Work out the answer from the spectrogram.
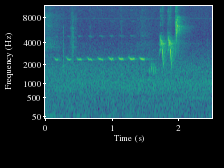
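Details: Common nightingale singing in Skarszewski Park on 7 May 2021: a steady series of about ten thin, even whistled notes, then a few quick rising and falling sweeps, over a constant rushing background hiss.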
